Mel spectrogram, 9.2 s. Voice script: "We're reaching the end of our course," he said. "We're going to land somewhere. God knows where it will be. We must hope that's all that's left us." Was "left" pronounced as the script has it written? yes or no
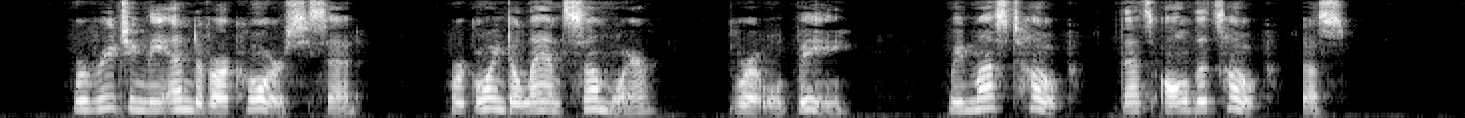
no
